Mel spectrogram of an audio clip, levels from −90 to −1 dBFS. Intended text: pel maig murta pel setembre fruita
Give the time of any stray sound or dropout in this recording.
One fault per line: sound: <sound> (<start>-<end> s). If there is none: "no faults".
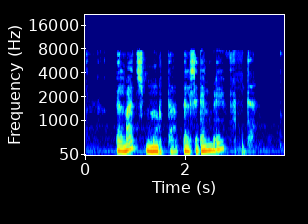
sound: dropout (3.0-3.2 s)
